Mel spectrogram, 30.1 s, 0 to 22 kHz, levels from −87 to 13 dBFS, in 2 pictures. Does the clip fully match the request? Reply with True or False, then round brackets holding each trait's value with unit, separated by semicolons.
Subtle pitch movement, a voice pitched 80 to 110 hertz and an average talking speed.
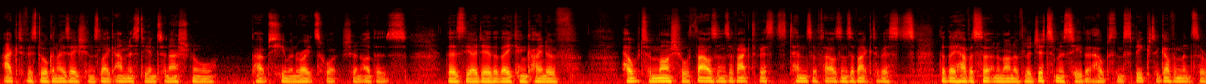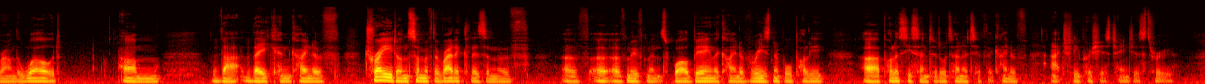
True (1.6 semitones; 95 Hz; 160 wpm)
